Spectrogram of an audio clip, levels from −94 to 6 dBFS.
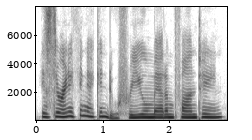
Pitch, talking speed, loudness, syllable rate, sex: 245 Hz, 210 wpm, -14 LUFS, 6.3 syllables/s, female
